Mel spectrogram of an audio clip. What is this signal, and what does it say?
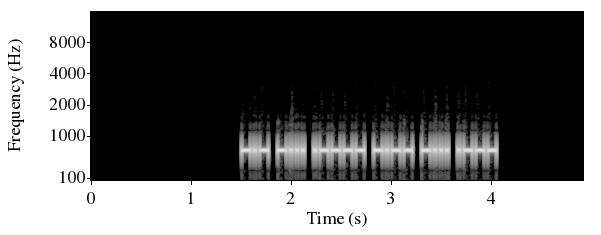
Morse code, heard as a keyed tone, about 40 wpm, 700 Hz. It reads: KB1YBJ
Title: USA Call Signs - 6 Characters - Repeated 2x - 40wpm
